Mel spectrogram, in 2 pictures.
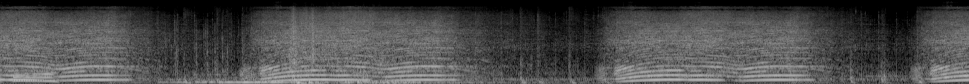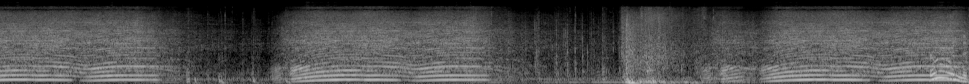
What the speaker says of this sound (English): Remember when the chainsaw used to actually remove rocks?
